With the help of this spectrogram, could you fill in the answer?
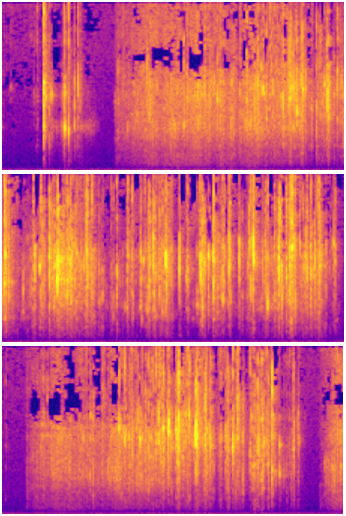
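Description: Hands scoop handfuls from a pile of pistachio nuts in their hard shells and let them trickle back onto the pile. The result is a dense, bright rattle of small clicking shell hits, swelling in two long waves with brief quiet gaps near one second and seven seconds.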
